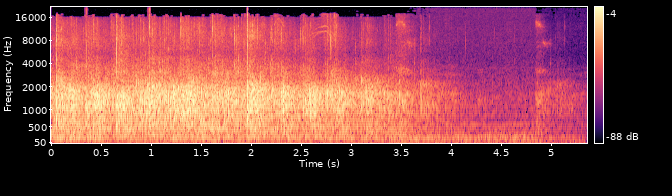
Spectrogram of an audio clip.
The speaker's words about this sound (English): Let's give the Lord a big hand clap tonight. Praise the Lord.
